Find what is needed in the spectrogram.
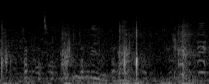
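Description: A chicken clucking quietly, a few short clucks.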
